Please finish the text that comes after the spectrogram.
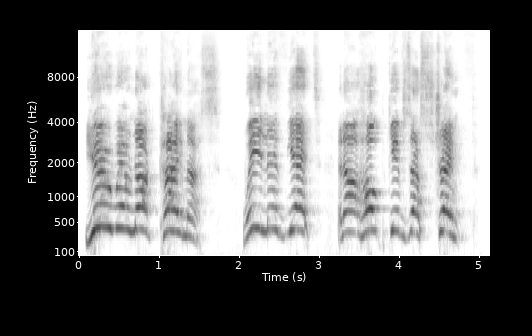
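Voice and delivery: very loud, slow, high defiant shout. A narrator's reading. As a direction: bellow it to the sky. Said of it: "shouted to the sky".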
